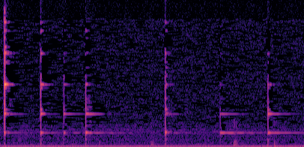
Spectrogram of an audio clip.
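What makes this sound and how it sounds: A small, clear, empty drinking glass held by hand is tapped with a yellow plastic highlighter. A series of separate light taps each give a bright, ringing chime-like tone with a sustained mid partial, over a quiet low hum.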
